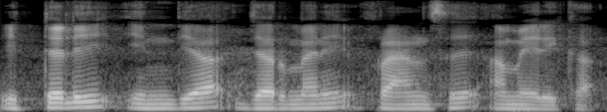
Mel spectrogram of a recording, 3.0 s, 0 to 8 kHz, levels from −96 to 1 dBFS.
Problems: constant background noise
